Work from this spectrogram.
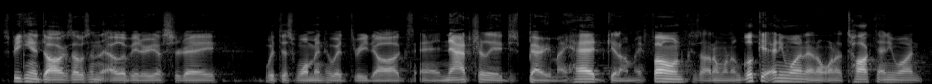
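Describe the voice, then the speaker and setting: A young man with a fairly low, bright voice chats on a podcast. He tells rambling stories in a deadpan way, swears freely and mimics the people in them. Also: fast talker, clean tone. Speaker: podcast co-host. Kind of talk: casual storytelling chat. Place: apartment in Arizona.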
